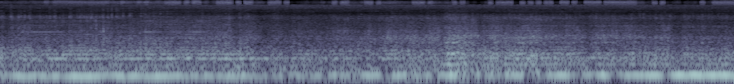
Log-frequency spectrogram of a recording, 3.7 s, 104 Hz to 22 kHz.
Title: Roland Versacamm Motor Error 0080 with Loud Noise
